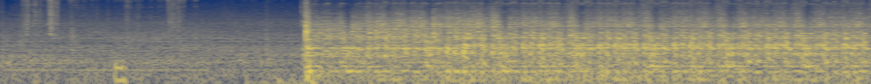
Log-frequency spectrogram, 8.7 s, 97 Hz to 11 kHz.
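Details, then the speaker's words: 1973 Mustang Mach 1, sitting about 15+ years with suspected bad old fuel: steady starter churning about 3.5 turns a second while fuel is squirted in, never catching; no-start from lack of spark. "So we'll just crank on it for a minute and see if we think it will fire off."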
